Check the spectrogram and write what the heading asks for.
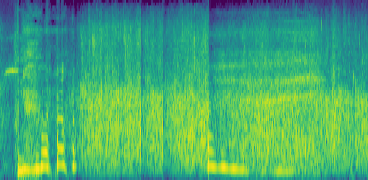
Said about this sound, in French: Ensuite, on a Benjamin Ribert, pareil, applaudissements.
